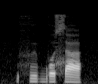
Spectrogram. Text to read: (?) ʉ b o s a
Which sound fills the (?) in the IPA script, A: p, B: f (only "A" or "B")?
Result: B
